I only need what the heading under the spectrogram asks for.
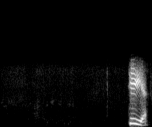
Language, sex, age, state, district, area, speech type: Dogri, male, 18-30, Jammu and Kashmir, Reasi, rural, conversation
